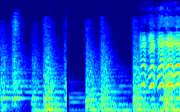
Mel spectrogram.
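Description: Several bleats from a goat for sale at a livestock trading spot, coming in short wavering bursts separated by brief gaps, with the last cry the longest and loudest, fairly close by.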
